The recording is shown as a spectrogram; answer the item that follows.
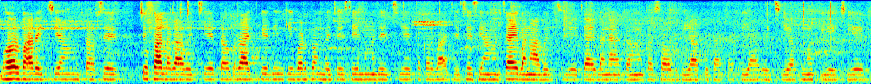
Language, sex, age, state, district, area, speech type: Maithili, female, 60+, Bihar, Supaul, urban, spontaneous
